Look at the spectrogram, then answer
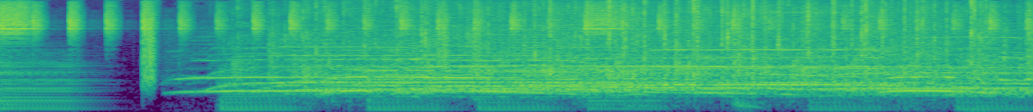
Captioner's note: upbeat hip-hop music continues; audience cheering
